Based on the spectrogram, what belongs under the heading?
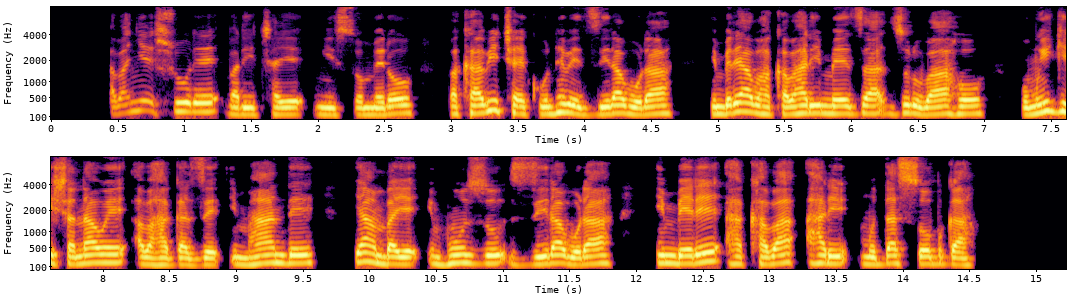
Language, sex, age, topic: Rundi, male, 36-49, education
